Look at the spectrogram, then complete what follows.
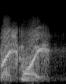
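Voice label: Speech, Russian, 8th; Allied Flight; DCS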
